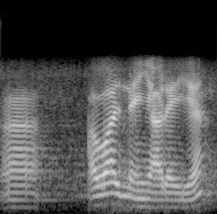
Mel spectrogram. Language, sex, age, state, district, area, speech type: Hindi, male, 30-45, Bihar, Begusarai, rural, conversation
